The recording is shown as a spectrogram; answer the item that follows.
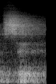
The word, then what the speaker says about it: hesed: Ou hesed, não é? Como é que pronuncia isso? É hesed, ok.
